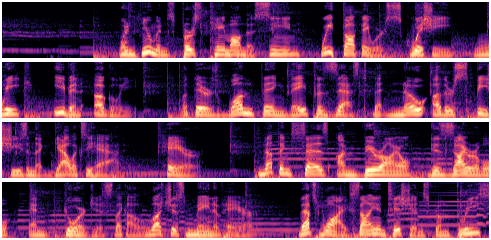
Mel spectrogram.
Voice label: Ad, voiceover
